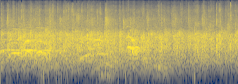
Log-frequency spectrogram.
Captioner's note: applause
